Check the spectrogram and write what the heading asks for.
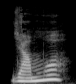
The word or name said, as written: jamre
